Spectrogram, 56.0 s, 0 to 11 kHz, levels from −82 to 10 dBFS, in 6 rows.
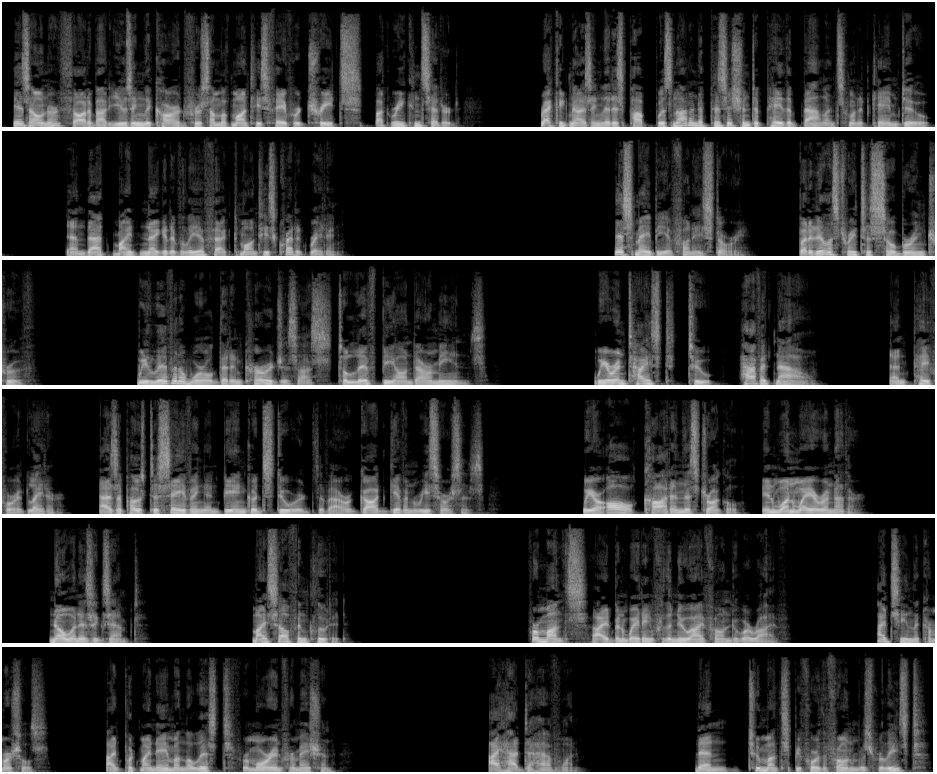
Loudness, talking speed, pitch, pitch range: -17 LUFS, 160 wpm, 110 Hz, 90-130 Hz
